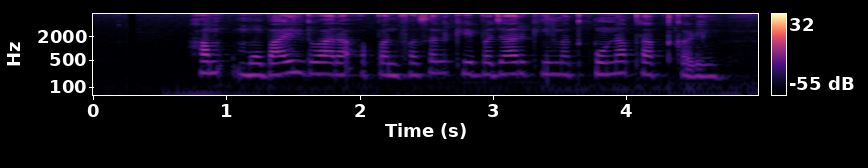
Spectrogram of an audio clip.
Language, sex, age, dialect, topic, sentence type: Maithili, female, 25-30, Southern/Standard, agriculture, question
